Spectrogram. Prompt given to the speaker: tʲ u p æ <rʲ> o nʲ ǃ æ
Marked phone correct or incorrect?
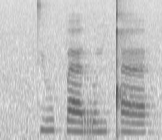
incorrect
